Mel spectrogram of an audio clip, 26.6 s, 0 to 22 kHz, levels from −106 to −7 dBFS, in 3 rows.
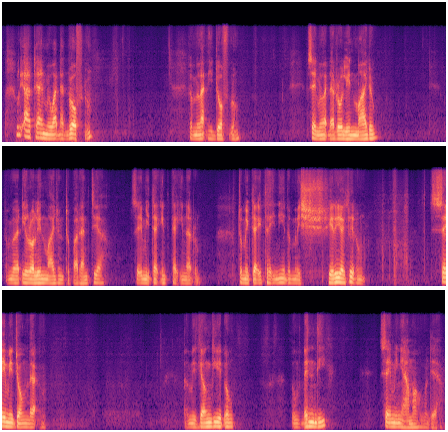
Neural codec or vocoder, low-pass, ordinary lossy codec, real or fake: codec, 16 kHz in and 24 kHz out, 0.6 kbps, FocalCodec, streaming, 2048 codes; 10.8 kHz; Opus, 64 kbps; fake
